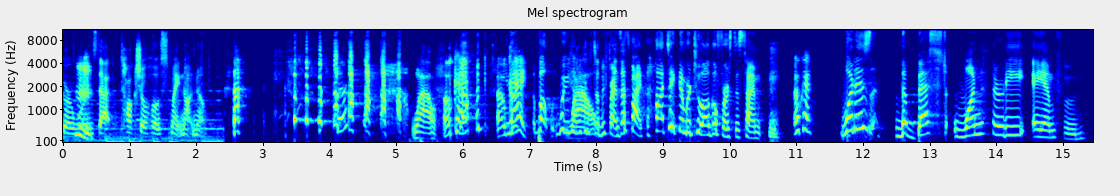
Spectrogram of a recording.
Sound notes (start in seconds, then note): 3.1 chuckles; 3.2 laughs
